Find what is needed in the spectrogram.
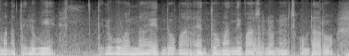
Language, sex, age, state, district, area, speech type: Telugu, male, 18-30, Telangana, Vikarabad, urban, spontaneous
